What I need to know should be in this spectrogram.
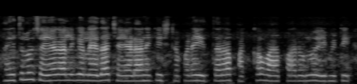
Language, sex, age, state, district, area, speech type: Telugu, female, 18-30, Telangana, Mahbubnagar, urban, spontaneous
